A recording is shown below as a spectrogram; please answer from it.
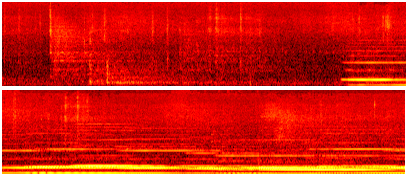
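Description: A few faint rustles and light clicks, then about five seconds in organ music starts: loud sustained chords whose notes change slowly.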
